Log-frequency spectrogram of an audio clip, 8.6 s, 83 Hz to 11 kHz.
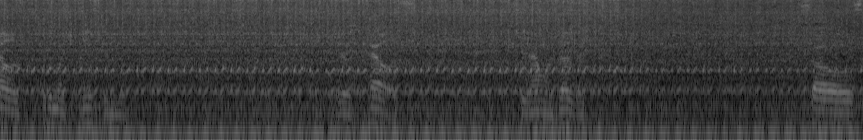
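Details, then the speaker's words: Honda Civic with a swapped-in H22 engine: uneven, lumpy idle with a stumbling beat under the rumble. Cylinder number two is not firing; a recurring misfire. "cylinder number two I mistook with cylinder number one last time but sooner number two is the one that always gives me problems"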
